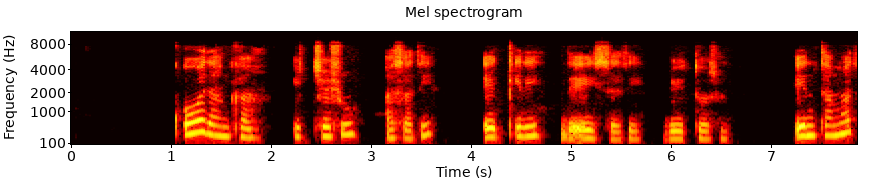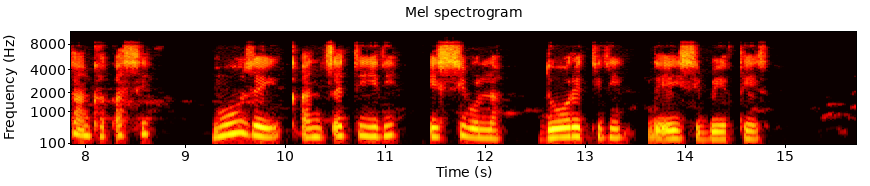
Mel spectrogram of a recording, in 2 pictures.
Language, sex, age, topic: Gamo, female, 25-35, government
